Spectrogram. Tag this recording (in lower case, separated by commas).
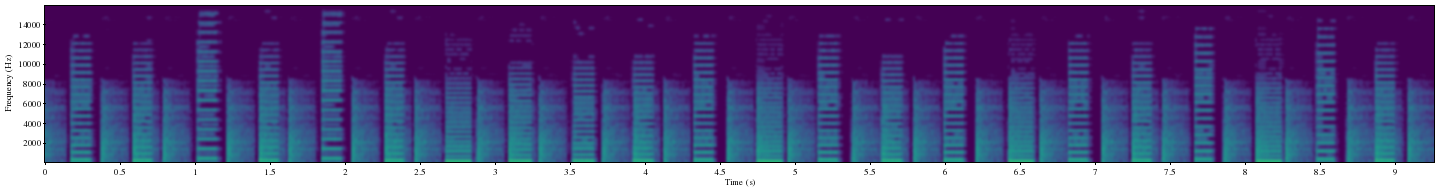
music, soundtrack music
